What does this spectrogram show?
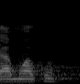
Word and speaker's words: Amoako: Mon nom là c'est Amouakou. Mais pour français, il faut mettre N à la fin pour prononcer Amouakou.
